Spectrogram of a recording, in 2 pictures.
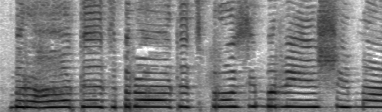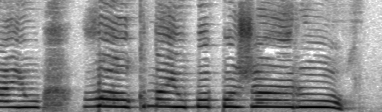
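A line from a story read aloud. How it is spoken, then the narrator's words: Terrified screaming, two piglets. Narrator (Slovenian): Prašička sta vsa prestrašena kričala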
